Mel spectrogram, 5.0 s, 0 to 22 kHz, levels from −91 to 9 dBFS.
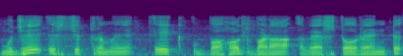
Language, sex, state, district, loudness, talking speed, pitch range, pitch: Hindi, male, Madhya Pradesh, Dhar, -18 LUFS, 105 wpm, 105-125 Hz, 115 Hz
